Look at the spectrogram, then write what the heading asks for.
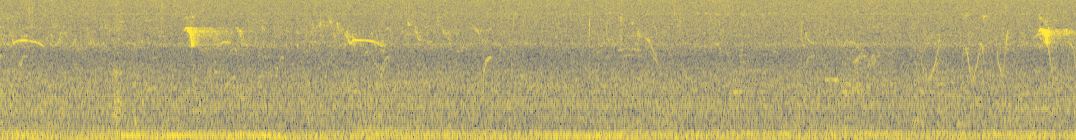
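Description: A few short, high bird chirps, one about a second and a half in and another just before the end, over a faint low steady hum.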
